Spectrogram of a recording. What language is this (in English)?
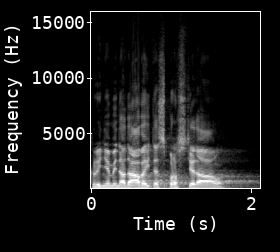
Czech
